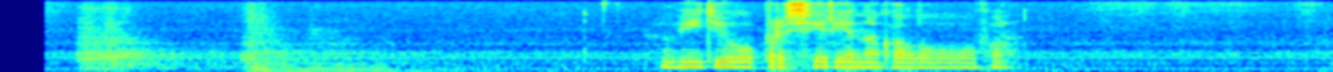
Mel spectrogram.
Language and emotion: Russian, neutral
